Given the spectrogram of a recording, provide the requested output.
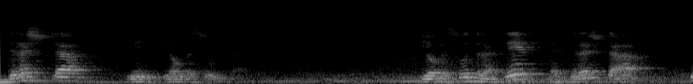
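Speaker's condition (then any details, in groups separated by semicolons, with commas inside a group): No condition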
